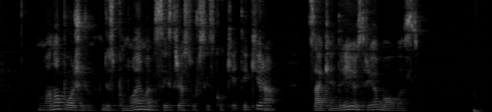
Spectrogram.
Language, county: Lithuanian, Klaipėda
